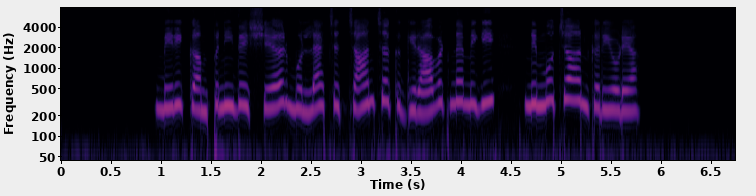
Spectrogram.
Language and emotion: Dogri, sad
